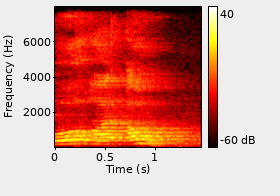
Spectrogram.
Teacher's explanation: इसका उच्चारण है कंठोष्ठ से होता है, इसलिए इन्हें हम कंठोष्ठीय जो स्वर कहते हैं।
